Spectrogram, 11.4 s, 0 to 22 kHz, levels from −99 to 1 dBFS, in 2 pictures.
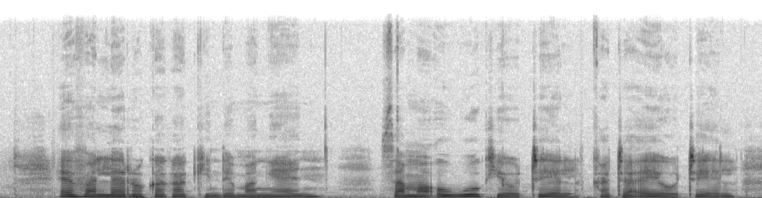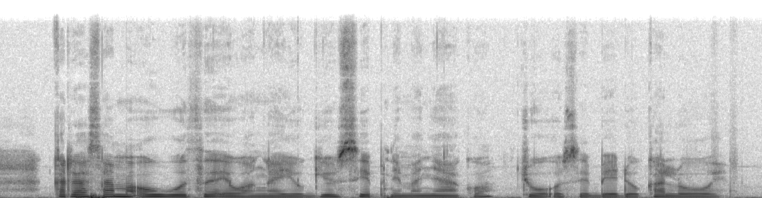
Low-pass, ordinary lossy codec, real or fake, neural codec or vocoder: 19.8 kHz; none; real; none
